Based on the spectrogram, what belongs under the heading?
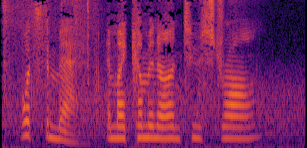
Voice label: female marine, marine tough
